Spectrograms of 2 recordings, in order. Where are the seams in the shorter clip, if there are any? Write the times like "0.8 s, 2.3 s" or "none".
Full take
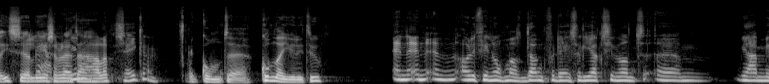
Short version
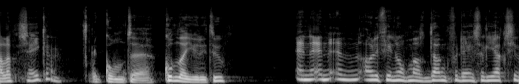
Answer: none

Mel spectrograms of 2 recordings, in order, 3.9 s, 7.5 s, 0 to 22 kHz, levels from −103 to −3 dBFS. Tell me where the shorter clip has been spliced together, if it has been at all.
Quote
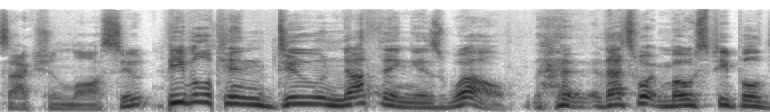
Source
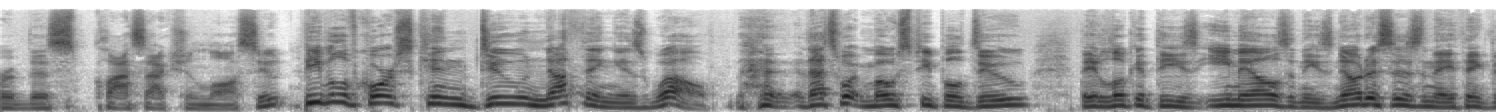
1.1 s

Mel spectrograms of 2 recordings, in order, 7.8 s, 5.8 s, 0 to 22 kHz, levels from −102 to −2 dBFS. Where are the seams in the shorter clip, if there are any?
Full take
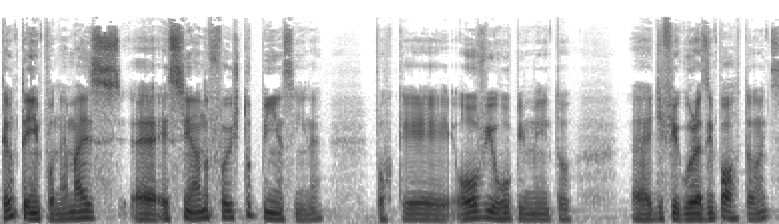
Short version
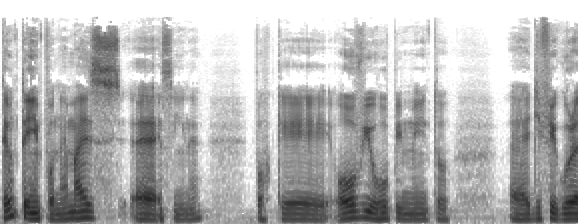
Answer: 1.6 s

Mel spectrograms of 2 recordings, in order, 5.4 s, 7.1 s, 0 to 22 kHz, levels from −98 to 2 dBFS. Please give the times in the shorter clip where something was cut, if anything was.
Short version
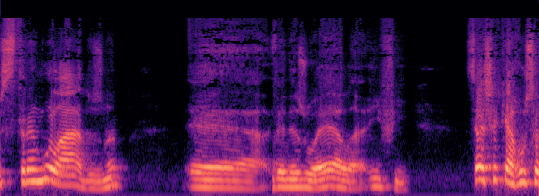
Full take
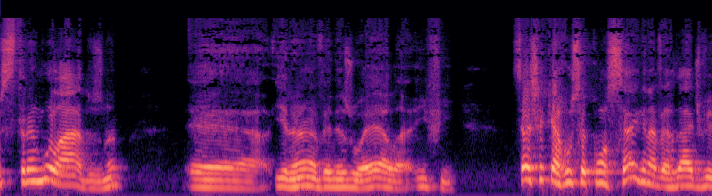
2.7 s

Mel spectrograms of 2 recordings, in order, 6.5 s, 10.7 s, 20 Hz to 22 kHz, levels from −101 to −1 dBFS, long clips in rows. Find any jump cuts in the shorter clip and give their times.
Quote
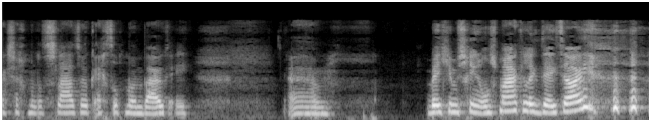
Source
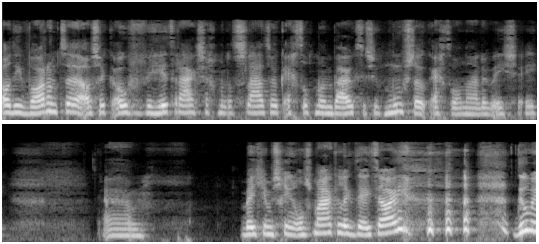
1.6 s

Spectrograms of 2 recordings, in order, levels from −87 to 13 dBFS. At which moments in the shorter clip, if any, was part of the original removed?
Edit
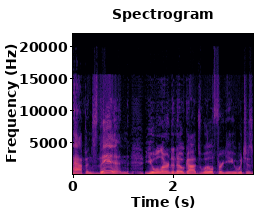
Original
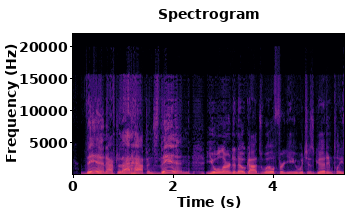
none

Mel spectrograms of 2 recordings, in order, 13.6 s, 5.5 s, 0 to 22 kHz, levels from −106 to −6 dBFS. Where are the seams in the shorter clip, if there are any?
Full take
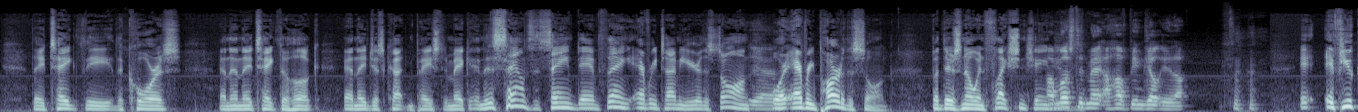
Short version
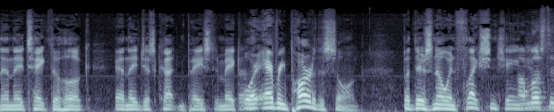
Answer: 2.4 s

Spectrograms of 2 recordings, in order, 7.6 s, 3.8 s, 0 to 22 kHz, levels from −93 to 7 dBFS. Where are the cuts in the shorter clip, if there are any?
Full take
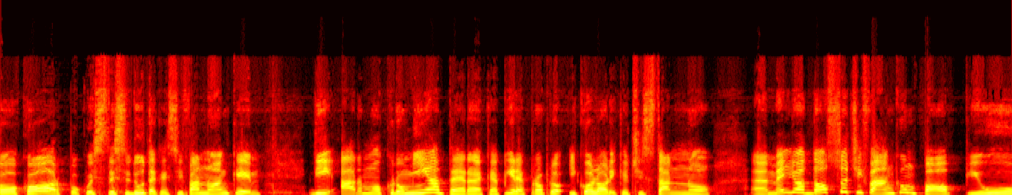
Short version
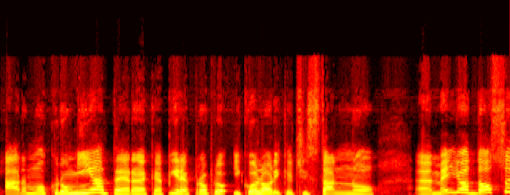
none

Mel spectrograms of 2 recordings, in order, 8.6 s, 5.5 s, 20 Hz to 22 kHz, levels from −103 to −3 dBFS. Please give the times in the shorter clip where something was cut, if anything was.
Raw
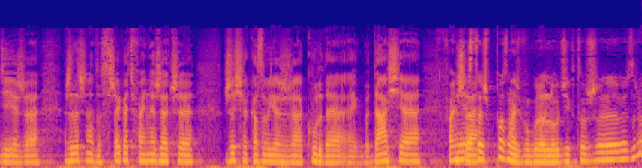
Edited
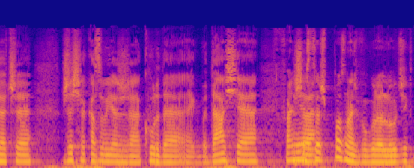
none

